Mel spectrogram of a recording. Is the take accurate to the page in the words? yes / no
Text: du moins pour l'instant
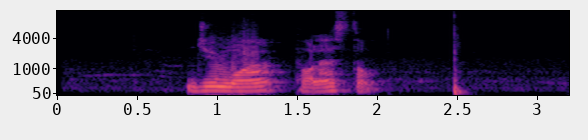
yes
